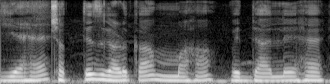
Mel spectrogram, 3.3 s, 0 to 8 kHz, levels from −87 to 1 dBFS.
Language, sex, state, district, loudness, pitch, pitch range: Hindi, male, Uttar Pradesh, Hamirpur, -15 LUFS, 145 Hz, 140-155 Hz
